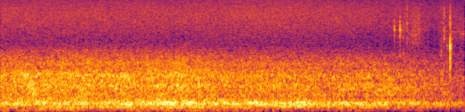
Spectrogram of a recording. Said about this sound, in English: Cannot get a break from these planes, man. Oh my goodness.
